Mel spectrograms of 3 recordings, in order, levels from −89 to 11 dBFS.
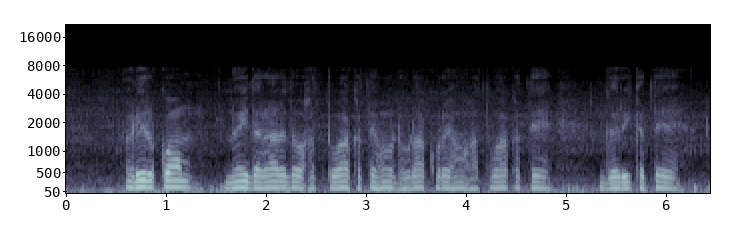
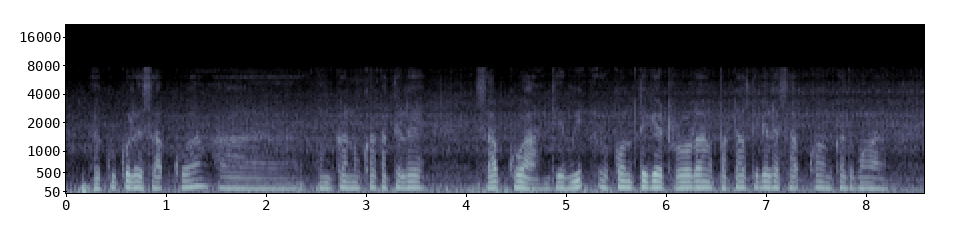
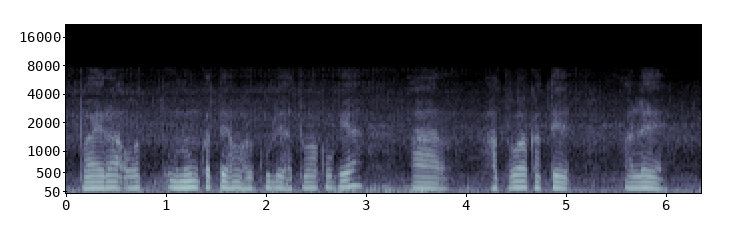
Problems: background sounds at intervals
